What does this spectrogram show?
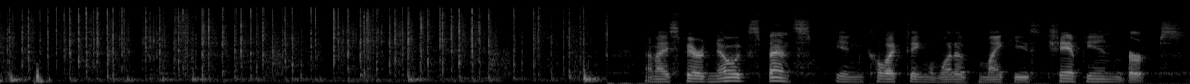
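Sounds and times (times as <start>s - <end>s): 
dachshund paws tapping on a hard floor: 0.0s - 6.1s
speech: 6.5s - 11.8s.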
